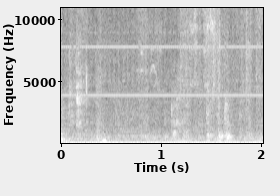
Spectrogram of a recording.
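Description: Faint steady low hum and hiss of background noise, with no distinct sound event.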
